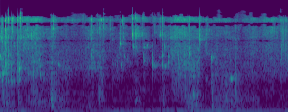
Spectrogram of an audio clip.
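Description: Dirty cuff elastics of a natural leather jacket are rubbed and wrung in a little water, giving faint irregular drips, splashes and wet squishes.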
